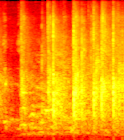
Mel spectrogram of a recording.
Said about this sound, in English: And half the room claps. Yeah. We accept your apology. We accept your apology because they're on my side.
